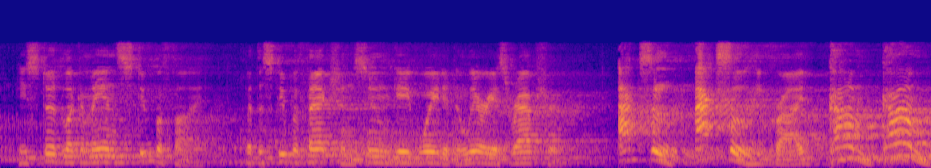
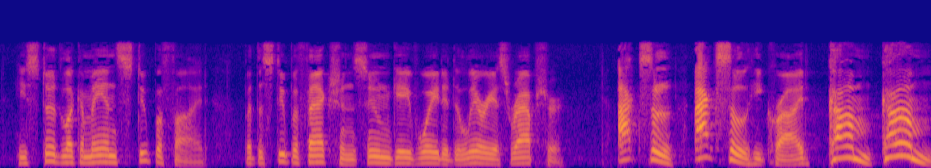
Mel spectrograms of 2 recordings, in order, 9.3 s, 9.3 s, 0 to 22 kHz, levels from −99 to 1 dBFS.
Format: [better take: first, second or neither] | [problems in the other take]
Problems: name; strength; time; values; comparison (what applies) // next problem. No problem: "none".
second | background sound (Growling); 19 dB below the speech // room echo; dies away in 2.3 s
